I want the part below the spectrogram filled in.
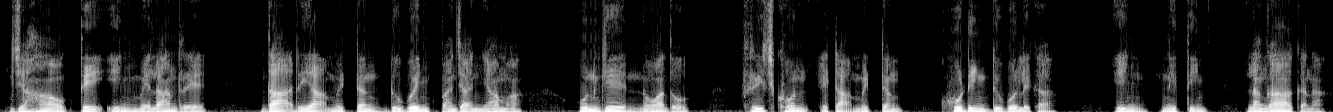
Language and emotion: Santali, sad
